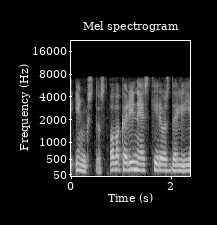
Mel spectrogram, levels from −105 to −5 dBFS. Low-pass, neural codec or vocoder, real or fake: 7.2 kHz; none; real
